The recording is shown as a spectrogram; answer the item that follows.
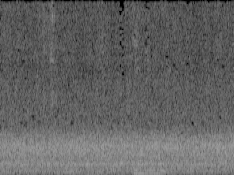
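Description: A brief, faint pitched vocal sound, like a short hum, a little after halfway, over a steady background hiss of room noise, with a soft low thump near one second in.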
